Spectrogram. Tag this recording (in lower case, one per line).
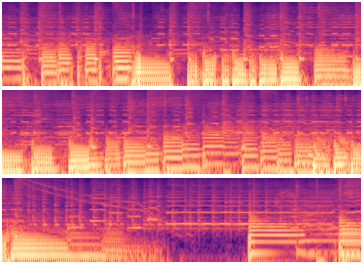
music
bass guitar
playing bass guitar
guitar
plucked string instrument
musical instrument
